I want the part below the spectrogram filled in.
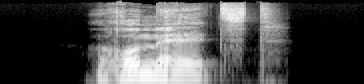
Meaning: second-person singular present of rummeln
- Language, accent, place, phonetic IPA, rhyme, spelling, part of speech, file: German, Germany, Berlin, [ˈʁʊml̩st], -ʊml̩st, rummelst, verb, De-rummelst.ogg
